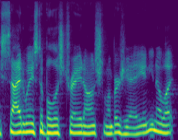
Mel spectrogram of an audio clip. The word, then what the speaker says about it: Schlumberger: Schlumberger and Schlumberger and I said that incorrectly Schlumberger that is how you say Schlumberger at Maverick we don't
